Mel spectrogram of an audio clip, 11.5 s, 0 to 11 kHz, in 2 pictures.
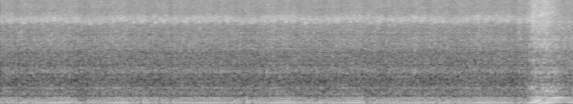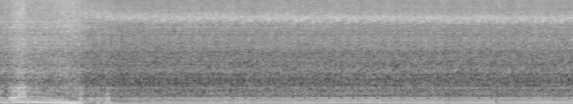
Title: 1996 nissan pickup rough idle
